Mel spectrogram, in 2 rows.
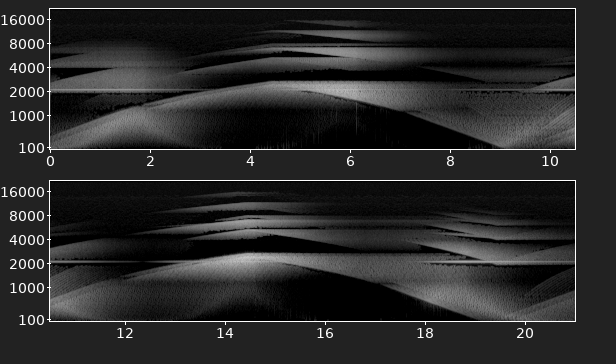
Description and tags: Forbidden Planet 3
A collection of Science Fiction sounds that reflect some of the common areas and periods of the genre. I hope you like these as much as I enjoyed experimenting with them.
Alien, Electronic, Futuristic, Machines, Mechanical, Noise, Sci-fi, Space, Spacecraft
